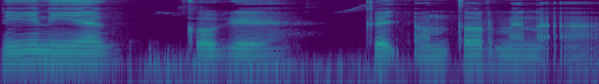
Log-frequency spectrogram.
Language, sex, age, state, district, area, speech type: Santali, male, 30-45, Jharkhand, East Singhbhum, rural, spontaneous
